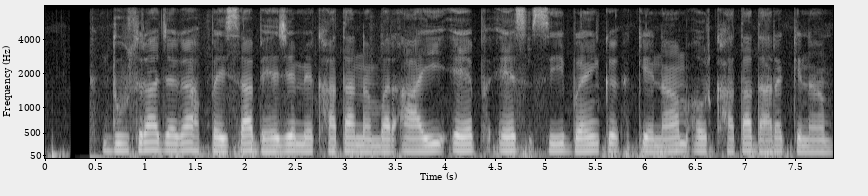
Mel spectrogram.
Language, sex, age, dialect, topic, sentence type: Magahi, male, 18-24, Western, banking, question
